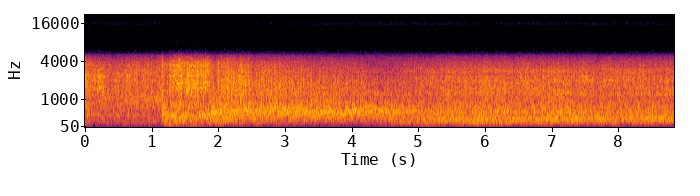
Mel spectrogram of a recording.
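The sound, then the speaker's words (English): An explosion set off with a detonator plunger: a loud blast erupts about a second in and swells into a long, dense roar of rumbling and crackling debris that persists without letup for several seconds. No one speaks. “Okay, Lee, the plunger. Here, sir. All ready. All right, then lie down. Quick, get down. Here she goes.”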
